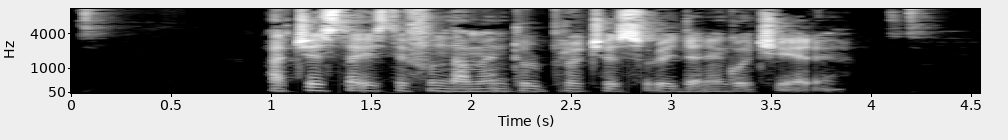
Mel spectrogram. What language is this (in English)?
Romanian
